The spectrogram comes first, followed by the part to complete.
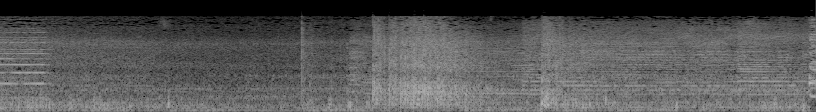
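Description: Heavy trucks rolling slowly past in a convoy, a low engine-and-road rumble. There is a sharp bang about three seconds in, a burst of hissing noise around four seconds, and another sharp bang about five and a half seconds in. Music fades out in the first half second.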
